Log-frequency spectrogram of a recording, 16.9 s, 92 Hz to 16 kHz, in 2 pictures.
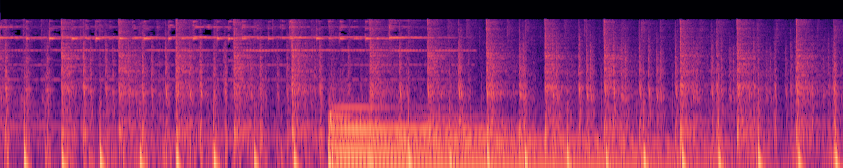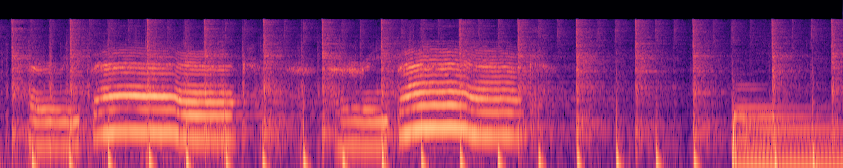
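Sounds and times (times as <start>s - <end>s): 
bell ringing: 0.0s - 5.1s
steady rhythmic ticking and clopping: 0.0s - 15.8s.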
